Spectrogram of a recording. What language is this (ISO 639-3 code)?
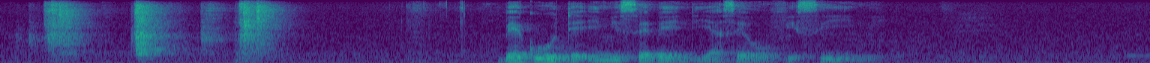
ssw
